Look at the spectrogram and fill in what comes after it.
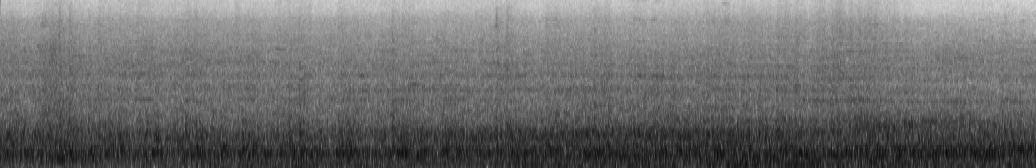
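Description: Double-stack intermodal freight train rolling past: a loud, steady noise of steel wheels running on the rails as the container well cars go by.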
